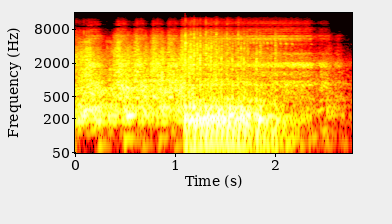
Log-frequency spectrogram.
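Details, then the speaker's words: 1973 VW Super Beetle barn find, sat 17 years: starter cranks, the flat-four catches and runs a few seconds with an even beat before dying; first start, fuel pump uncertain. "just to hear that it runs oh it's so great I gotta send the owner a video real quick"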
